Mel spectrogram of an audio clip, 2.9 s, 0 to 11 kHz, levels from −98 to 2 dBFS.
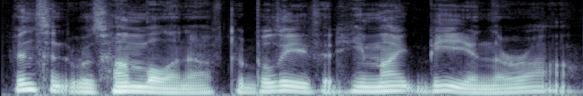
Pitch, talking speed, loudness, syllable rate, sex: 110 Hz, 265 wpm, -16 LUFS, 6.5 syllables/s, male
